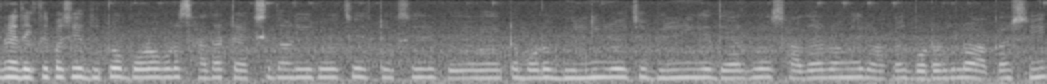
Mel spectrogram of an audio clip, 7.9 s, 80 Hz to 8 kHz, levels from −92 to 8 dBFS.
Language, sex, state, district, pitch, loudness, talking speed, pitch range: Bengali, female, West Bengal, Paschim Medinipur, 250 Hz, -17 LUFS, 220 wpm, 235-255 Hz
